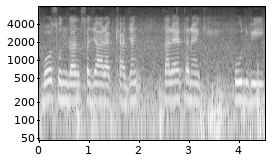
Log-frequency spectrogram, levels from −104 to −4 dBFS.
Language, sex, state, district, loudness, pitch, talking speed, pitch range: Hindi, female, Haryana, Jhajjar, -15 LUFS, 215 Hz, 130 wpm, 205-220 Hz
